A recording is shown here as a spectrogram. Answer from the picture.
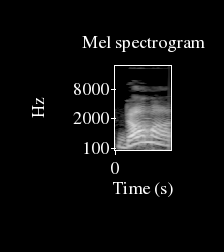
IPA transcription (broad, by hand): dama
